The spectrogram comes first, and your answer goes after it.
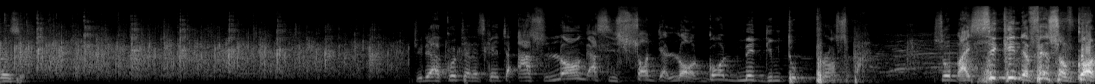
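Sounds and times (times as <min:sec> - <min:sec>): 
speech: 0:00.0 - 0:00.4, 0:04.2 - 0:08.8, 0:09.4 - 0:10.9
audience clapping: 0:00.0 - 0:05.1.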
